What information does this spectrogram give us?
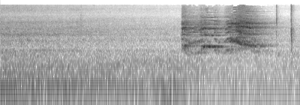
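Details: Green junglefowl crowing: after a stretch of low engine rumble, one harsh, hoarse burst of about a second rises suddenly, followed by faint clicks.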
